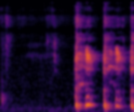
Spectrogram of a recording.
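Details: A child gives a quick run of deliberate, voiced coughs after a quiet pause while demonstrating cough etiquette by covering the cough. This is a harmless voluntary cough.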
